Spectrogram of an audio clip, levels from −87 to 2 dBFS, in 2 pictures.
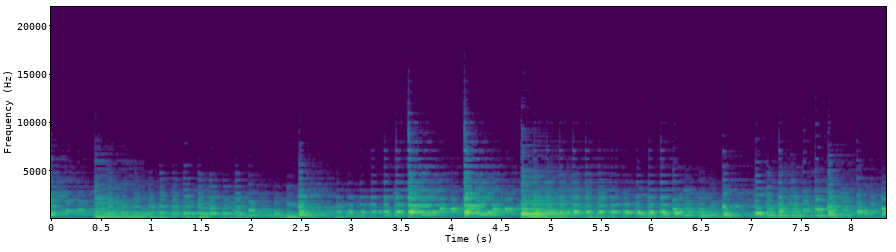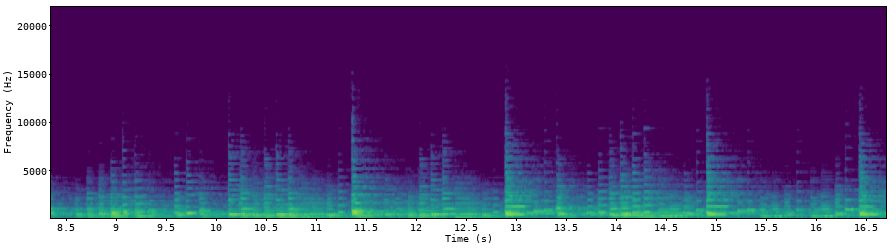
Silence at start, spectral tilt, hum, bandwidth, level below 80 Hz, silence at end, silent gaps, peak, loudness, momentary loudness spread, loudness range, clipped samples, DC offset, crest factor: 0 s; -6 dB/octave; none; 10.5 kHz; -56 dBFS; 0 s; none; -6 dBFS; -25 LUFS; 9 LU; 3 LU; under 0.1%; under 0.1%; 20 dB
